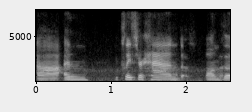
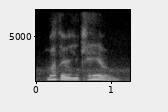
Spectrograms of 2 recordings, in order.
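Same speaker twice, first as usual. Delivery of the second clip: whispered; 3 semitones higher than usual. Narrating a story, the speaker voices what the hell says to mother, in a whisper. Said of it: "the hell just whispers".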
